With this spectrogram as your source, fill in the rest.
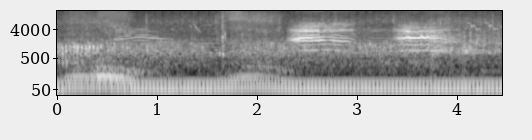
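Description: Cat in the video game Grand Theft Auto V meows twice, clear and fairly close, over a loud, constant engine drone with a faint voice early on.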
